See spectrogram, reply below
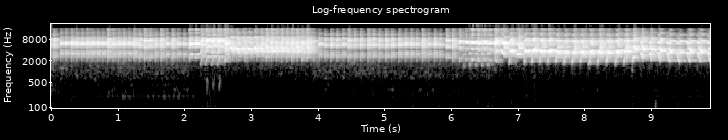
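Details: Female fighter lovebird trilling ngekek to provoke rival birds: long bouts of rapid, shrill chattering, with bursts of louder, denser notes between slightly quieter stretches.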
